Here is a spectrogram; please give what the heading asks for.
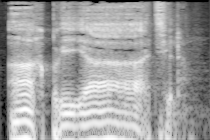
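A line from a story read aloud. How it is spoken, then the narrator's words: Mocking drawl. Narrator (Russian): насмешливо протянула медсестра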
